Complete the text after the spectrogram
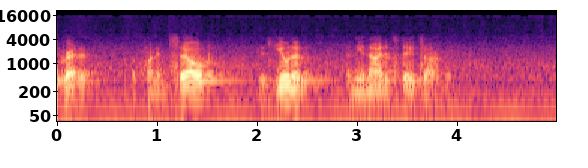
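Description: A man reads out through a microphone in a room with some echo.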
